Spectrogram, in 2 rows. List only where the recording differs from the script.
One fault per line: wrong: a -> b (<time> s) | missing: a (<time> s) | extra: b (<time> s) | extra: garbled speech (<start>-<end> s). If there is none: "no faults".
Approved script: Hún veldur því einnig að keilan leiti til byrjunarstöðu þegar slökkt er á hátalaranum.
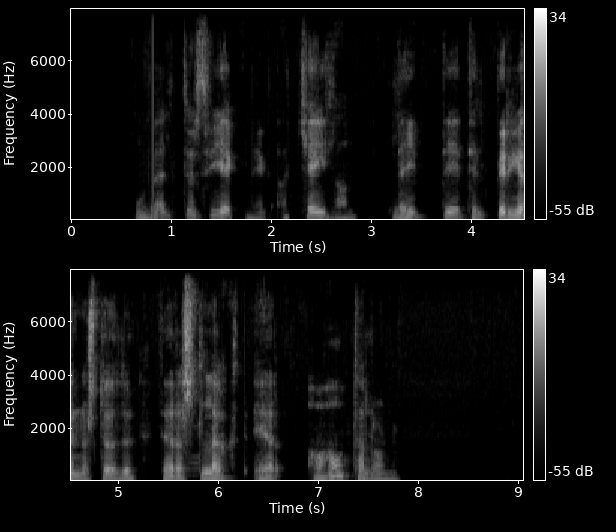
no faults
